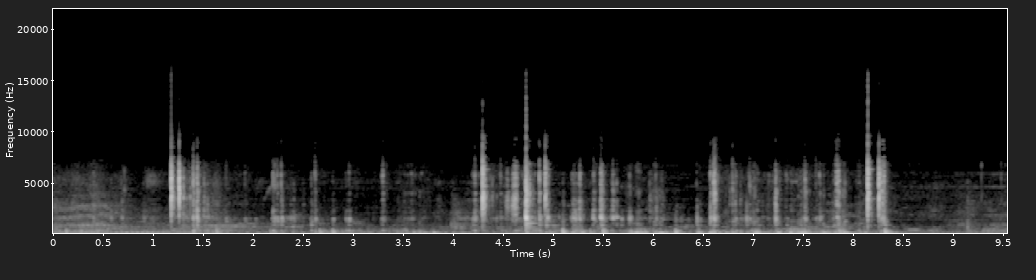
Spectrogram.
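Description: Irregular small clicks and light metallic taps as a screw and small parts are handled and fitted on an electric iron's housing during reassembly. The sharpest clicks come about a second in, around four and a half seconds and near eight seconds.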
